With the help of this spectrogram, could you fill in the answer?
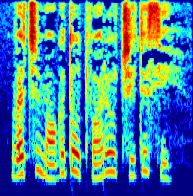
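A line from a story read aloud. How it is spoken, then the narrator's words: Exclaiming. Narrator (Bulgarian): възкликнала тя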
